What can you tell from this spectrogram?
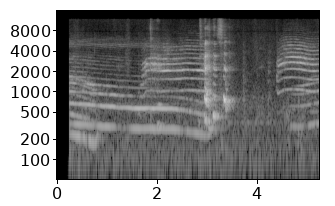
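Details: Two Bengal cats, Frosty and Zero, eating and unwilling to share their food; long drawn-out tonal yowls held steady, a harsher broken burst near the middle, then another sustained rising yowl in a small indoor space.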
